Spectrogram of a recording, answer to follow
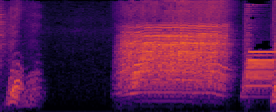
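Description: A held animal-like cartoon cry lasting about a second, after a brief sound and a moment of dead silence. It is pitch-shifted and layered into several pitches at once by the 'G Major' edit effect.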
